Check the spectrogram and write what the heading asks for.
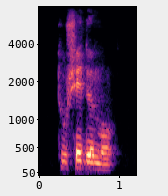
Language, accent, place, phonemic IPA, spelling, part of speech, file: French, France, Lyon, /tu.ʃe dø mo/, toucher deux mots, verb, LL-Q150 (fra)-toucher deux mots.wav
- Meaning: alternative form of toucher un mot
